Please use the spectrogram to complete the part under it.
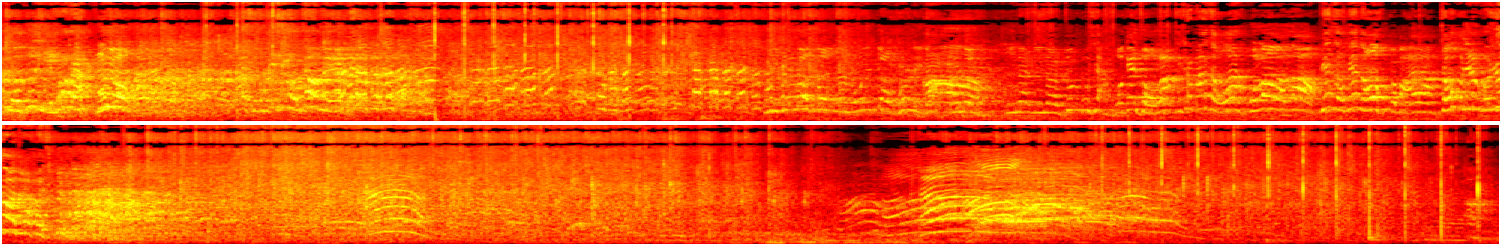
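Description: A man talks with animation through a microphone in a large echoing hall.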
